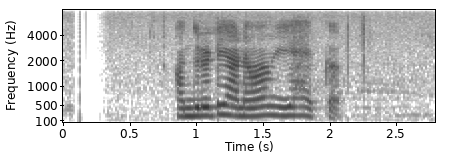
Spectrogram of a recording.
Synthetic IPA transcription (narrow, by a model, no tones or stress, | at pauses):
and̪uɾəʈeaneʋaːʋijəɦɛkːə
